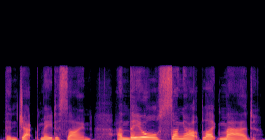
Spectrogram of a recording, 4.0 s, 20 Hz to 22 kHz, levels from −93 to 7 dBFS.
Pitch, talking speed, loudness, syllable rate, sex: 220 Hz, 180 wpm, -18 LUFS, 3.7 syllables/s, female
